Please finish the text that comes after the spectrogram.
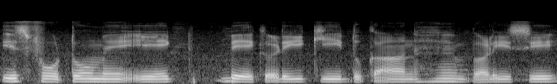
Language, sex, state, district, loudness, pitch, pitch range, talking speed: Hindi, male, Uttar Pradesh, Lucknow, -15 LUFS, 125 Hz, 125-130 Hz, 105 wpm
